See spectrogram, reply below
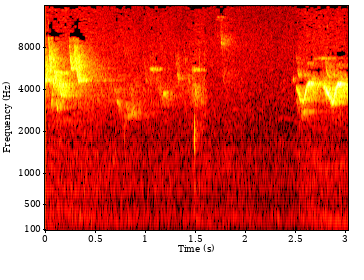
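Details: Short high Magnolia warbler notes: a quick two-part warble at the start, scattered faint chips in the middle, and another bright sliding phrase after two and a half seconds.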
